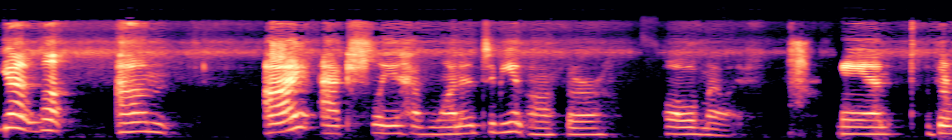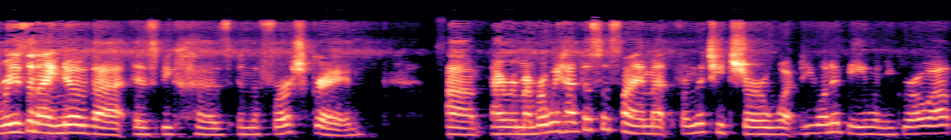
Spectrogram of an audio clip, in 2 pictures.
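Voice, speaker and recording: A woman with a General American accent at a medium pitch, with ordinary pitch variation and a moderate pace. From US Midwest, small town in Kansas. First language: Thai. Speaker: author. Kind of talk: interview.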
